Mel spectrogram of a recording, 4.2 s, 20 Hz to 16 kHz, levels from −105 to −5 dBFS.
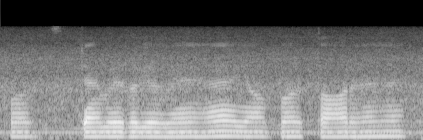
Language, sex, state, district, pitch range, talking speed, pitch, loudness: Hindi, male, Uttar Pradesh, Shamli, 120-125 Hz, 115 wpm, 120 Hz, -17 LUFS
